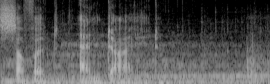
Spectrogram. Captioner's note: door rattles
